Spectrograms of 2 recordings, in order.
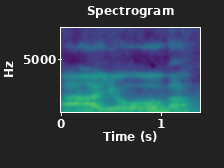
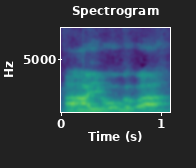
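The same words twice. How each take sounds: First: आयोगवाह drawn out slowly, syllable by syllable; slow careful spelling-out. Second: Said in the usual way. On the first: Shown as a demonstration. Teacher spelling out आयोगवाह for students, slow and careful. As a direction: stretch आयोगवाह slowly so students catch each sound. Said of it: "बोला जाता है". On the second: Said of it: "आयोगवाह का प्रयोग किया गया है".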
